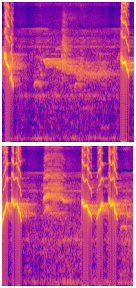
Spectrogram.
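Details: Oriental magpie-robin singing in the morning: loud, clear whistled phrases, each a quick group of three sharp rising-falling notes, about two seconds apart, with softer drawn-out whistles between them.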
